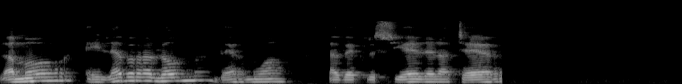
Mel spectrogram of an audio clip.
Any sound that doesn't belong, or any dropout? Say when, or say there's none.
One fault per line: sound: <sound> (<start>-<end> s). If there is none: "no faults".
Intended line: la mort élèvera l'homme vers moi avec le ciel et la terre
no faults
